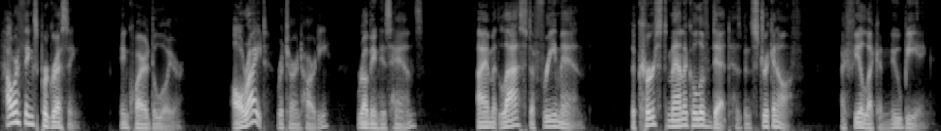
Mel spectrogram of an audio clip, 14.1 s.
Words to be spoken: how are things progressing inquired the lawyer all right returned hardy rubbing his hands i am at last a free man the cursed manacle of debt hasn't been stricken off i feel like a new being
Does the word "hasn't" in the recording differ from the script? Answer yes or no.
yes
